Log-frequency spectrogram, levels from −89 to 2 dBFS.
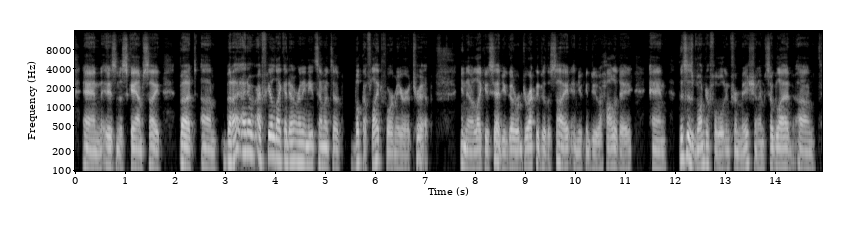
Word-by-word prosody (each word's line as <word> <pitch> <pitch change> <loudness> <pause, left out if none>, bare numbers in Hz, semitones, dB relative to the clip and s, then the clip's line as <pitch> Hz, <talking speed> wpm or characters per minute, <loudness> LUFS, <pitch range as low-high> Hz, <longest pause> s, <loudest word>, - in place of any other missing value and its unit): and 100 -1 +2
isn't 110 0 0
a - - -3
scam 110 -3 +2
site, - - +1 0.4
but, 115 -4 +4
um, 105 -4 -2 0.2
but 135 -1 +5
I 200 +4 +4
I - - +5
don't 190 -2 +3
I 170 - +4
feel 175 +4 +5
like 150 -3 +3
I 140 - +4
don't 135 +2 +2
really 135 -1 +2
need 120 -1 -1
someone 120 -2 0
to 105 -3 -2 0.2
book 130 +3 -2
a - - -3
flight 145 +4 0
for 95 -7 -2
me 95 -1 -5
or 90 -1 -2
a 85 - -6
trip, - - -3 0.6
you 125 - -1
know, 100 -3 0
like 105 +1 0
you 105 - 0
said, - - +2
you 100 -2 -2
go 110 - +3
r 105 - +2
directly 115 +2 +2
to - - -2
the - - -7
site 110 -1 +2
and 115 -4 -5
you 95 - -6
can - - -6
do 90 -1 -3
a 90 - -6
holiday, 105 -5 -2 0.4
and 95 -2 -2 0.3
this 155 +3 +1
is 130 -9 +6
wonderful 110 -5 -1
information, 100 +1 -4
I'm 90 0 -7
so 115 - +2
glad, 110 -2 +2
um, 95 -3 -3
110 Hz, 220 wpm, -24 LUFS, 100-125 Hz, 0.6 s, is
